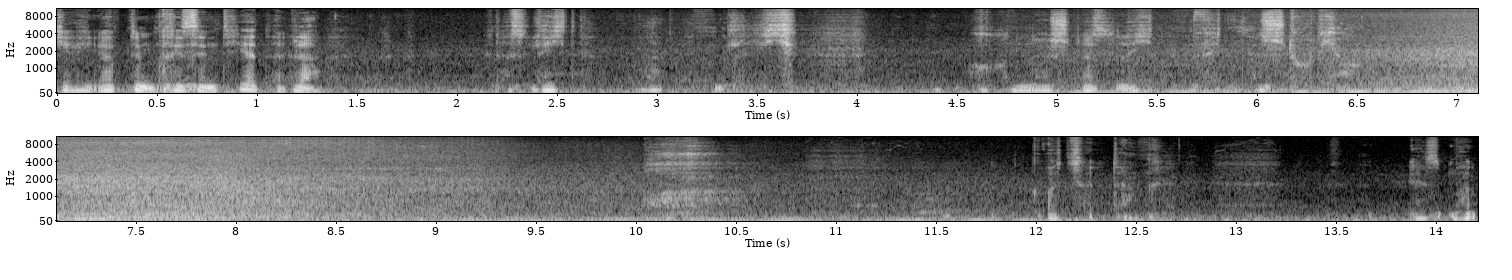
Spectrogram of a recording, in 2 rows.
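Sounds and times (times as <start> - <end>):
speech: 0.0 - 1.5, 2.3 - 3.7, 4.8 - 6.5
car rushing past with low engine rumble: 5.0 - 12.0.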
